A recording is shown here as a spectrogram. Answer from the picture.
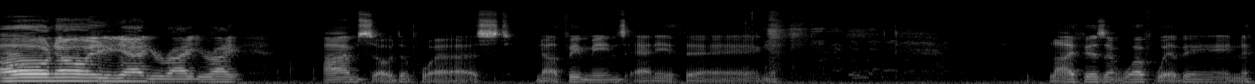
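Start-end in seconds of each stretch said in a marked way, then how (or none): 3.2-12.5 put-on depressed robot cartoon voice. Imagining a robot speaking as Elmer, doing Elmer voice, robot-like and mock-depressed. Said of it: "it's Elmer's voice".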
